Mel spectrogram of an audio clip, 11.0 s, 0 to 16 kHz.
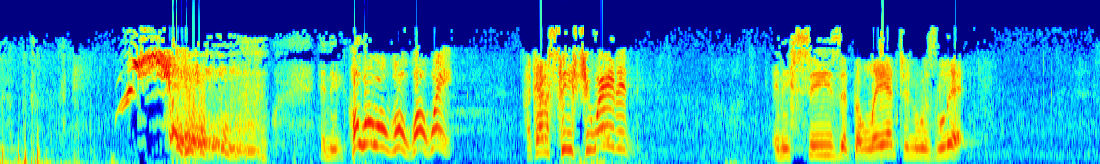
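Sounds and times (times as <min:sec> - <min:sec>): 
horse neighing: 0:01.2 - 0:02.5
speech: 0:01.8 - 0:02.6, 0:03.2 - 0:04.6, 0:05.2 - 0:06.4, 0:07.7 - 0:09.7.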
